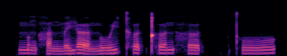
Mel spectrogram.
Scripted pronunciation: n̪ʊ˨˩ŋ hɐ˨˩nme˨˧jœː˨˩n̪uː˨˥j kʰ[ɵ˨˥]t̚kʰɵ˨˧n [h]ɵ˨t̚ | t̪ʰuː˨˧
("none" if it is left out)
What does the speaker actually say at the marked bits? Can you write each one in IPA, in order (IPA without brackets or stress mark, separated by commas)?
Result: ɵ˨˥, h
